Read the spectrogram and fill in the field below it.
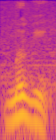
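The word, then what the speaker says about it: Mucki: One was a rabbit named Moogie, that's spelled M-U-C-K-I, Moogie, whose breed was a Dutch miniature, and a wire-haired terrier named Max.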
